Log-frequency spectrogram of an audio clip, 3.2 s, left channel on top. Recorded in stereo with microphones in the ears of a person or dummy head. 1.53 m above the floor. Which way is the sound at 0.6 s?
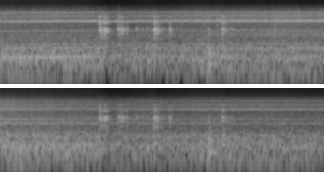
25° left (ahead or behind).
